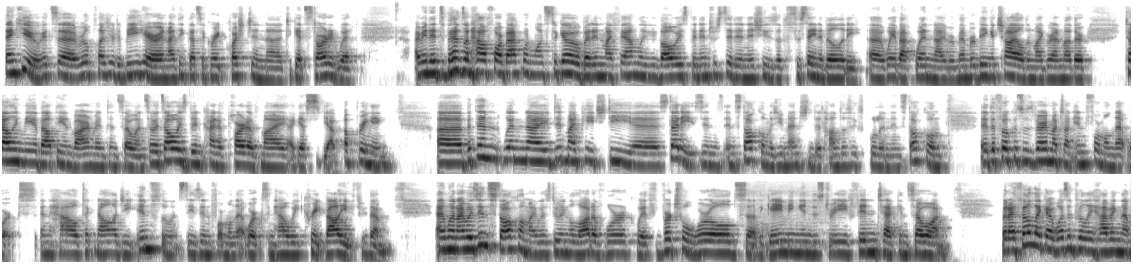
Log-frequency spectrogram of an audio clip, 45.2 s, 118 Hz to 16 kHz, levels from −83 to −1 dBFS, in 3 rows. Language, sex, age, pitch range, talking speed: English, female, 30-49, 185-235 Hz, 205 wpm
